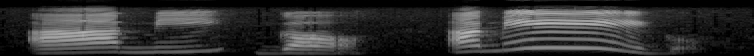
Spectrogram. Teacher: Vem cá, veja que eu me demorei mais no mi. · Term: sílaba mais forte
